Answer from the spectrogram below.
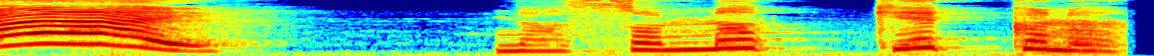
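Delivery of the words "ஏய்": high loud yelp of protest; playful scolding yell; sharp shout. Acted. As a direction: snap at him to stop. Wife scolds husband playfully.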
